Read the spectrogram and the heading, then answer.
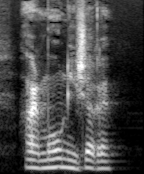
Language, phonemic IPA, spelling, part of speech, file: Dutch, /ɦɑrˈmoːnisərə/, harmonischere, adjective, Nl-harmonischere.ogg
- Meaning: inflection of harmonischer, the comparative degree of harmonisch: 1. masculine/feminine singular attributive 2. definite neuter singular attributive 3. plural attributive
